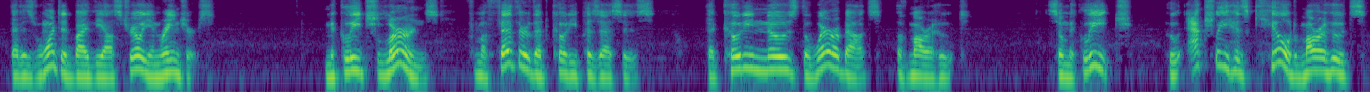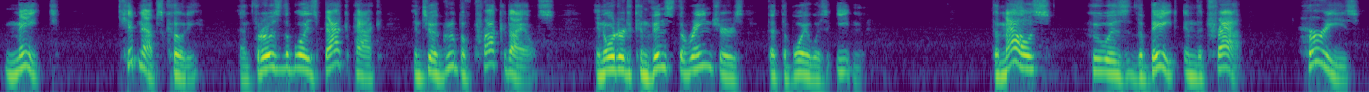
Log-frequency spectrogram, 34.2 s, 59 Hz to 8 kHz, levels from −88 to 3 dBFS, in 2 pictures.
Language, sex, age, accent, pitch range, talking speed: English, male, 50-69, American, 135-190 Hz, 110 wpm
